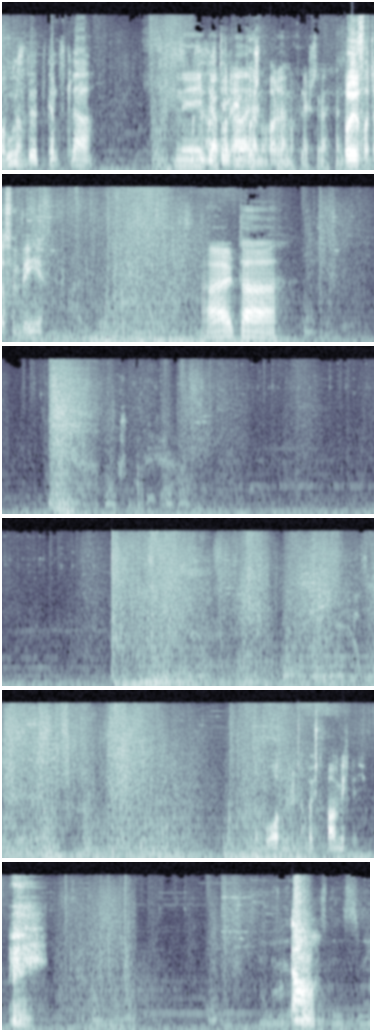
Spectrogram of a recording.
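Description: Magic blasts and weapon hits clash in a fast fantasy battle.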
